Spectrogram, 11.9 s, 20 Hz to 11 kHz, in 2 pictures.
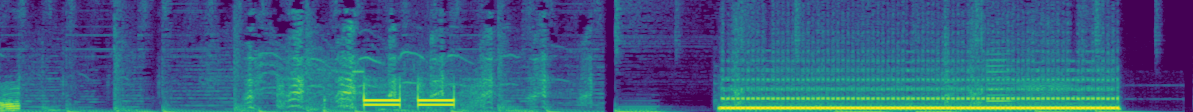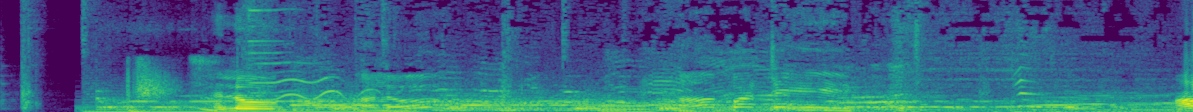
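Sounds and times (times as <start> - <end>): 
speech: 0.0 - 0.3, 7.1 - 8.2
telephone keypad tones: 1.8 - 2.3, 3.6 - 5.6.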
